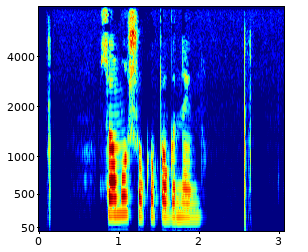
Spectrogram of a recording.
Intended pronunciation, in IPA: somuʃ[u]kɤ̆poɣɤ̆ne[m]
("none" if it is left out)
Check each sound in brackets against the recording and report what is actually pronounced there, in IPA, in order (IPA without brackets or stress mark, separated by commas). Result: u, n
